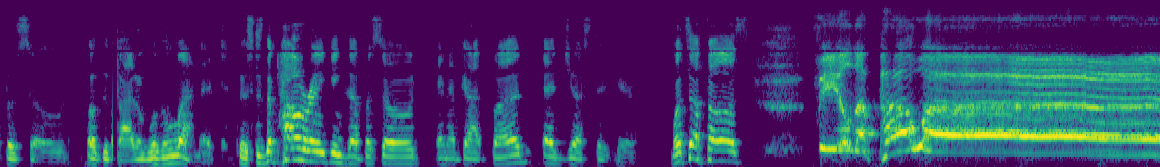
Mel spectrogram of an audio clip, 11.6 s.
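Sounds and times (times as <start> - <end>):
speech: 0.0 - 10.6
excited loud yell: 8.2 - 11.6.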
